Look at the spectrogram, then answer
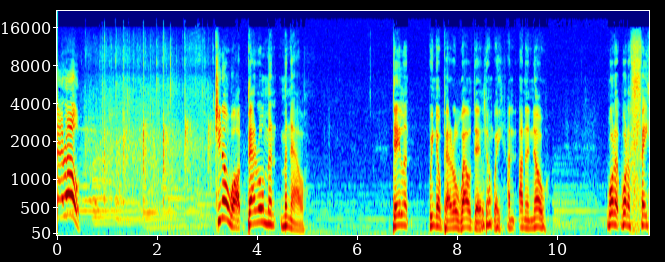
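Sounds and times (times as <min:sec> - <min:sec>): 
speech: 0:00.3 - 0:00.8, 0:03.2 - 0:05.0, 0:06.7 - 0:09.8, 0:11.0 - 0:11.8
audience round of applause: 0:00.4 - 0:03.2.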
